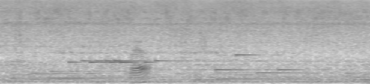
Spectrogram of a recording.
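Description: Scallops searing in a hot frying pan give off a loud, continuous sizzle and spitting hiss throughout, with someone speaking French briefly over the frying.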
